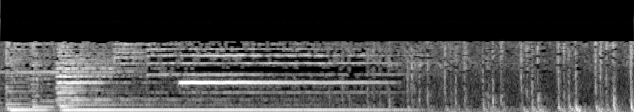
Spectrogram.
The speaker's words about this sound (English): Well, that's a good-looking horse Chester's riding, man. He's thinking of buying it, Doc.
